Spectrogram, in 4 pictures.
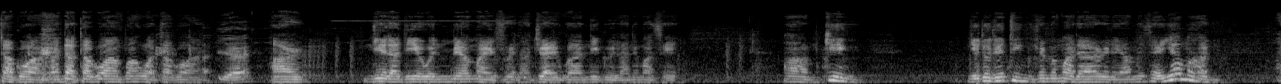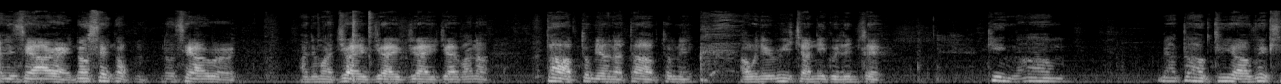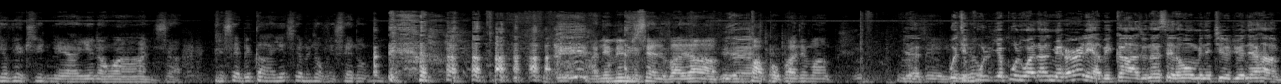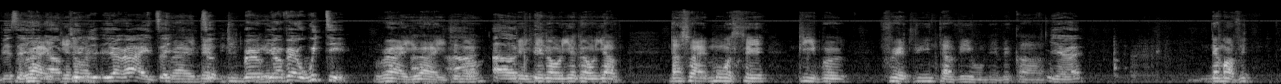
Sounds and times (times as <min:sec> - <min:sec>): Speech: 0:00.0 - 0:06.8, 0:07.8 - 0:08.7, 0:09.7 - 0:12.2, 0:12.8 - 0:15.2, 0:15.8 - 0:21.7, 0:22.7 - 0:23.6, 0:24.4 - 0:29.5, 0:31.4 - 0:49.3, 0:50.4 - 0:51.0.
